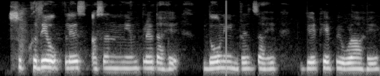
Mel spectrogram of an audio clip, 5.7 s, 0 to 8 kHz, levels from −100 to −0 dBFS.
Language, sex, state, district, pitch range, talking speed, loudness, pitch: Marathi, female, Maharashtra, Solapur, 195-220 Hz, 135 wpm, -18 LUFS, 205 Hz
